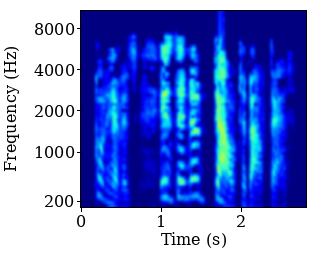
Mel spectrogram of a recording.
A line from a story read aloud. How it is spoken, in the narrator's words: cried Hallward, looking up at him with an expression of horror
